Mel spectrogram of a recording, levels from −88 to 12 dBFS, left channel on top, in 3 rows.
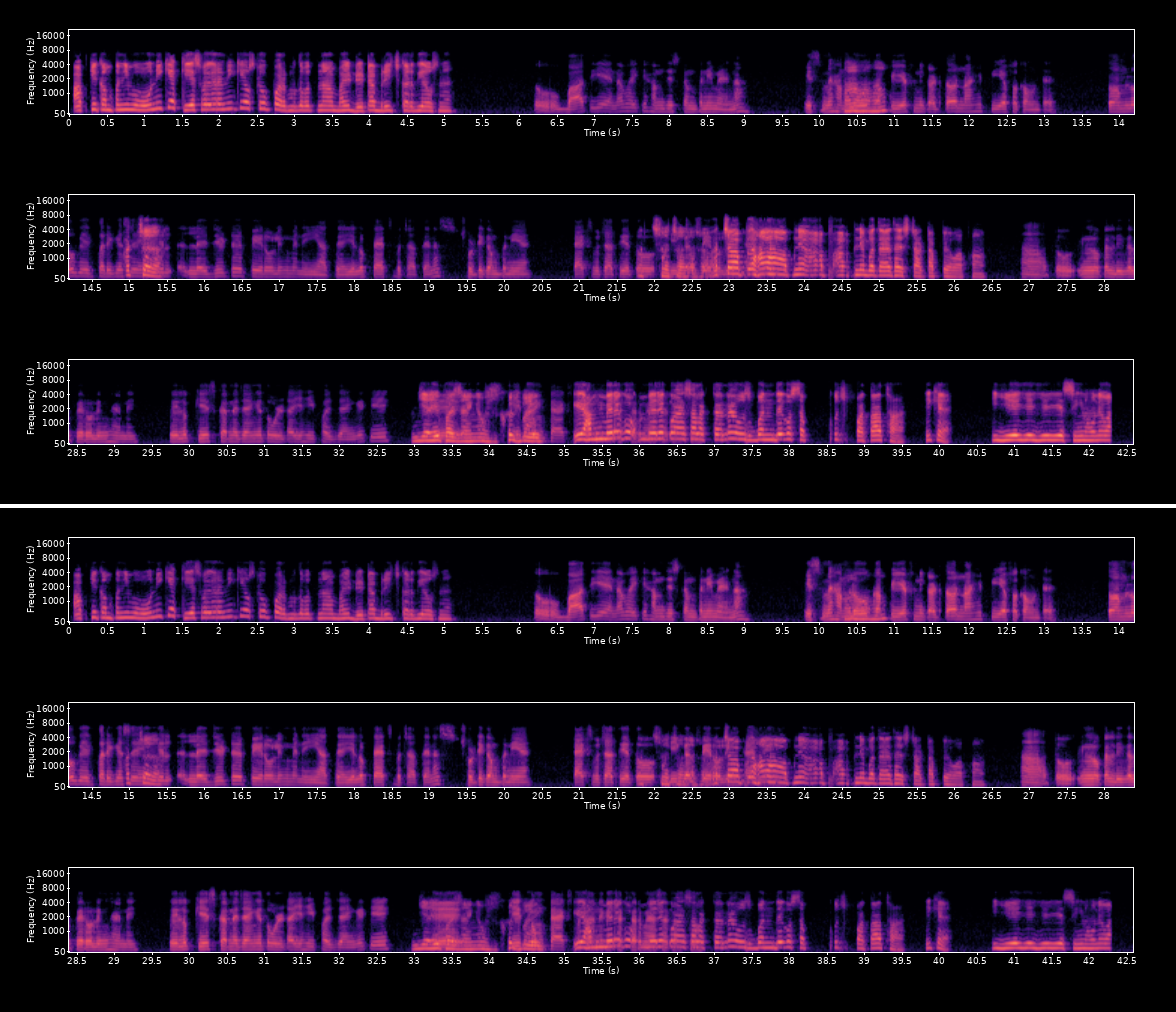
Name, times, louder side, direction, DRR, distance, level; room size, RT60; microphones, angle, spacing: voice 1, 0.1-5.1 10.3-10.9 15.1-15.5 22.0-26.4 33.0-34.7 35.1-38.2 38.6-39.5 39.8-40.1 40.7-42.3, left 6 dB, 45° left, 0.5 m, -24 dB
voice 2, 6.2-9.1 9.8-13.2 13.9-20.4 20.9-23.7 26.9-29.3 29.7-32.7 33.2-33.6 34.3-35.0 35.3-35.5 35.9-36.8, right 5 dB, 40° right, 0.8 m, -33 dB
head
